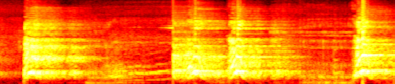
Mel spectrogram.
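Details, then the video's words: Labrador Retriever in an angry moment, giving loud, ringing barks spaced irregularly, roughly one to two seconds apart, with a low hum between them. "labrador dog angry moment"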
